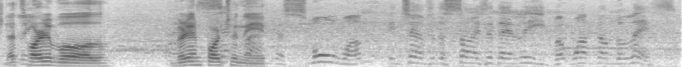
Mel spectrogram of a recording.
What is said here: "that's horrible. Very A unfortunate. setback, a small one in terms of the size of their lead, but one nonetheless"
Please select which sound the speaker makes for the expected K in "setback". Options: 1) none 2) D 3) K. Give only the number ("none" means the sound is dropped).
1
